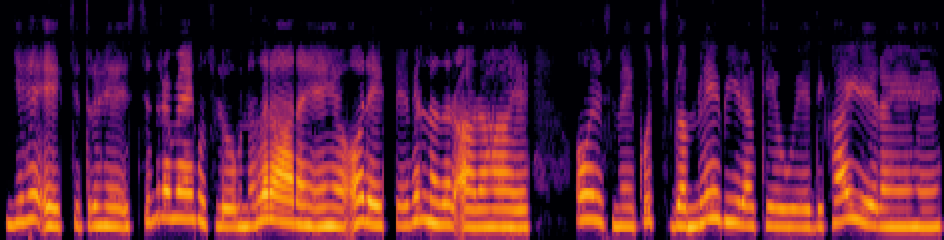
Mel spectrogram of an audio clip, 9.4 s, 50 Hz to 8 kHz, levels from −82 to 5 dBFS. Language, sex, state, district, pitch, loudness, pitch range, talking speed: Hindi, female, Madhya Pradesh, Bhopal, 240 Hz, -15 LUFS, 225-280 Hz, 195 wpm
